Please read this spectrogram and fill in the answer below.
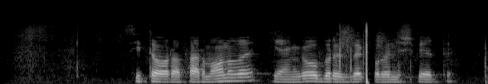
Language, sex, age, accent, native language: Uzbek, male, 18-24, Andijon, Uzbek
